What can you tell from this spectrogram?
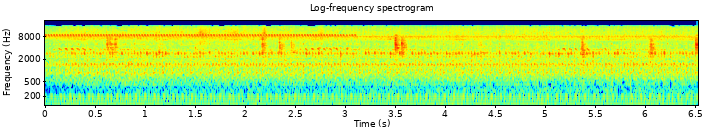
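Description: Tractor engine running steadily at idle, an even low drone with a few faint clicks now and then.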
